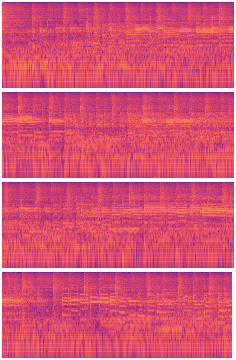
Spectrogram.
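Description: Instrumental break in a rock song: an electric guitar plays a lead line over bass and a steady drum beat, with no vocals.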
